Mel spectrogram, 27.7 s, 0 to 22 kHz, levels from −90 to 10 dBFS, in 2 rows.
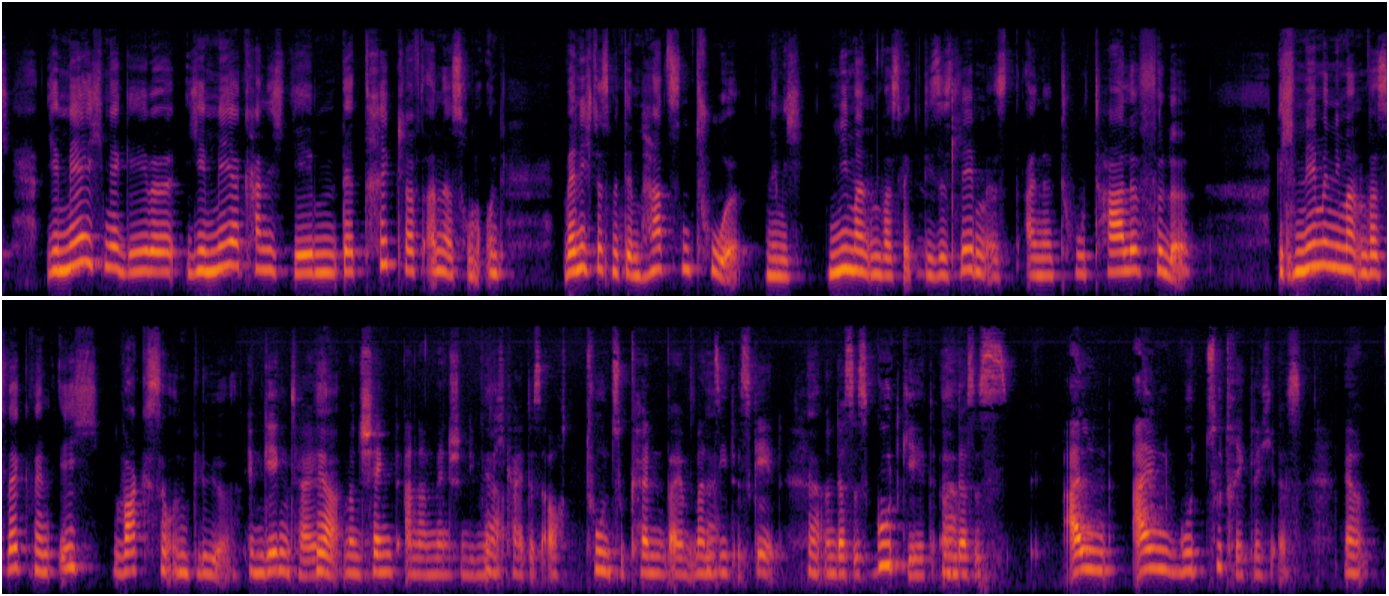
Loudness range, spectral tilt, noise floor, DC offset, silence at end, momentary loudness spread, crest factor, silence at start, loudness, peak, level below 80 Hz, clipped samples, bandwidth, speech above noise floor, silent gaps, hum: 4 LU; -4.5 dB/octave; -60 dBFS; under 0.1%; 0.2 s; 13 LU; 20 dB; 0 s; -27 LUFS; -8 dBFS; -78 dBFS; under 0.1%; 16 kHz; 34 dB; none; none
